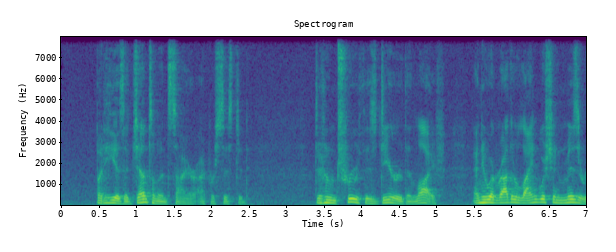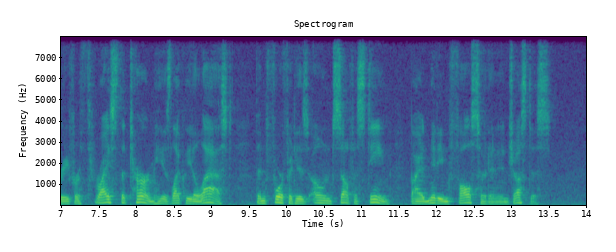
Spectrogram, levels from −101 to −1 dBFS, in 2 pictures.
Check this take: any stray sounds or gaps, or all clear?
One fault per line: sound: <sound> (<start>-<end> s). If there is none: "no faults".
no faults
